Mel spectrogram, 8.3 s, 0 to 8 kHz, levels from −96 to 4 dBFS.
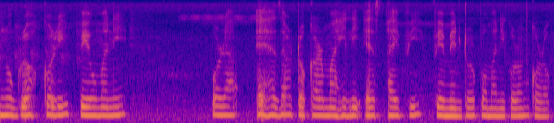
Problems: background sounds at intervals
